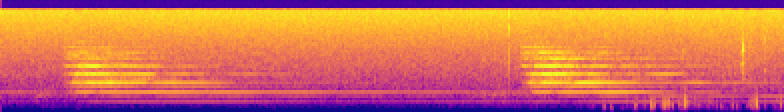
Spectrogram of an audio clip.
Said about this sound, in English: Absolutely beautiful, the bells of Holy Cross Abbey.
